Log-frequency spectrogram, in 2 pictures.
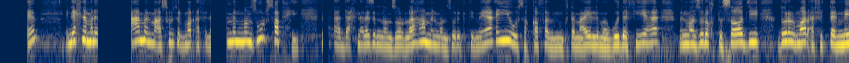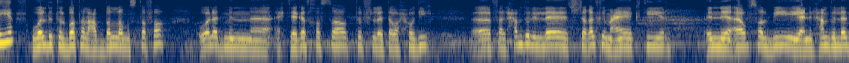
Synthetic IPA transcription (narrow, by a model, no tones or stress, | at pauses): æːmʔenːʔeħnæmæneʔd̪ | ʕaːmælmaʕsˤuːɾɑt̪elmɑɾˤʔɑfilʔ | ʔmenmɑnzˤuːɾsˤɑt̪ˤħilæʔːæd̪æʔeħnælæːzemnenzˤoɾˤlæɦæmenmɑnzˤuːɾeɡt̪emæːʕiweθæqɑːfælmoɡt̪æmaʕejːælːiːmowɡuːd̪æfiːhæmenmɑnzˤuːɾeqt̪ɨsˤɑːd̪id̪oːɾelmɑɾˤʔɑfit̪ːænmejːæ | wæld̪ælbɑt̪ˤɑlʕɑb̚d̪ɑlˤːɑmosˤt̪ˤɑfɑ | wælæd̪menḛħt̪ejæːɡæːt̪xɑːsˤːɑt̪ˤːɨflt̪ːæwæħːod̪i | fælħamd̪olelːæːʃt̪æɣælt̪maʕaːjækt̪iːɾ | ʔenːʔɑwsˤɑlbiːjaʕnilħamd̪olelːæː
